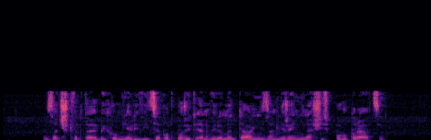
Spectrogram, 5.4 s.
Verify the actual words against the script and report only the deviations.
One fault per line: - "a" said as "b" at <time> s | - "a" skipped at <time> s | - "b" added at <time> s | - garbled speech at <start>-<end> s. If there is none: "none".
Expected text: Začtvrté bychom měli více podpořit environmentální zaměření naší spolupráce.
none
